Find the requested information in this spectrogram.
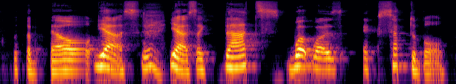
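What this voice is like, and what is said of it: New York accent. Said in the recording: “There's my New York accent coming ... Out. ... Yeah, that New York accent comes out.”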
